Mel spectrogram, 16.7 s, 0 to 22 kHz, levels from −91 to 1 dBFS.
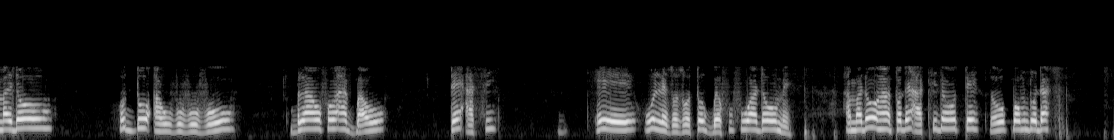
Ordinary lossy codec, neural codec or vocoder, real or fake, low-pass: AAC, 32 kbps; none; real; 3.6 kHz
